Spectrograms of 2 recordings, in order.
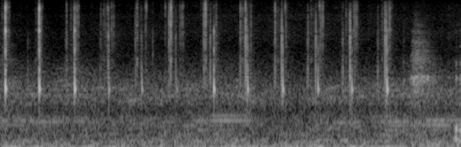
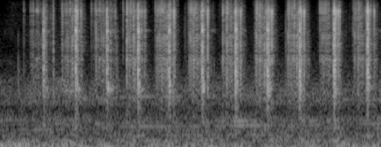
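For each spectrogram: First: A rapid run of faint, dry little ticks as a PCV valve is shaken; it is sticking, not moving freely. Second: A quick, steady rattle of bright, sharp clicks: the plunger of a new PCV valve sliding freely.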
